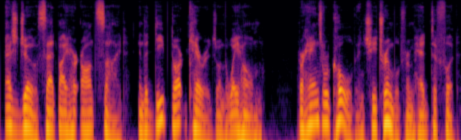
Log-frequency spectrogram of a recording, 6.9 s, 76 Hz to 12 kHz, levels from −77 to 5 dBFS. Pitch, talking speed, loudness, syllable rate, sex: 100 Hz, 235 wpm, -18 LUFS, 5.1 syllables/s, male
